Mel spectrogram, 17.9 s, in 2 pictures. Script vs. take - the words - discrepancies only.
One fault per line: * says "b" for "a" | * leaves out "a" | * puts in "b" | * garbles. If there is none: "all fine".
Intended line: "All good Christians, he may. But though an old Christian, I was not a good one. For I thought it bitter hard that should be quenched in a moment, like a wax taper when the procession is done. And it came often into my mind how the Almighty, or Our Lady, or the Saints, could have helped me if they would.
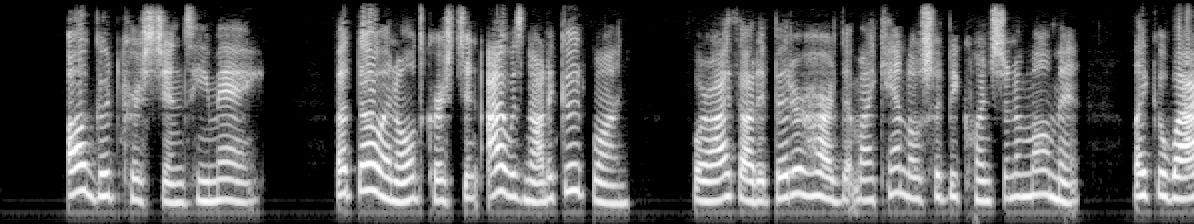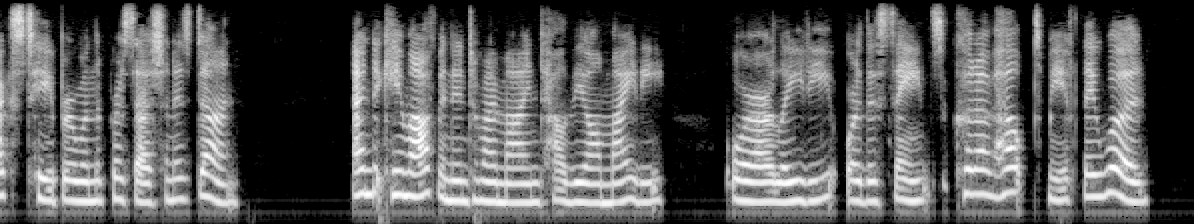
* puts in "my candle"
